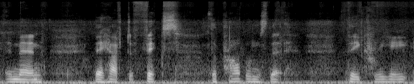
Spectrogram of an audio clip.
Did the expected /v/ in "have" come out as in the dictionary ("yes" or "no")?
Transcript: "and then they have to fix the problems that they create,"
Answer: no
